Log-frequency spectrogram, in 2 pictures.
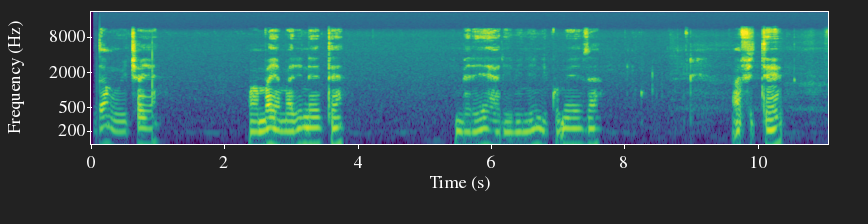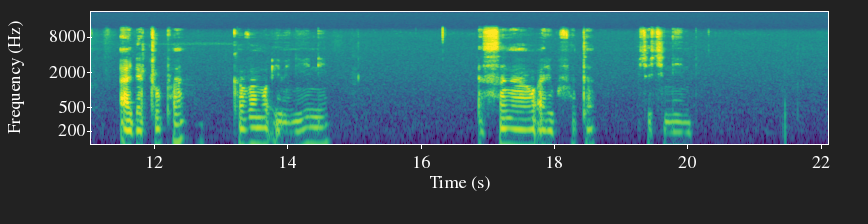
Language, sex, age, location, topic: Kinyarwanda, male, 25-35, Kigali, health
